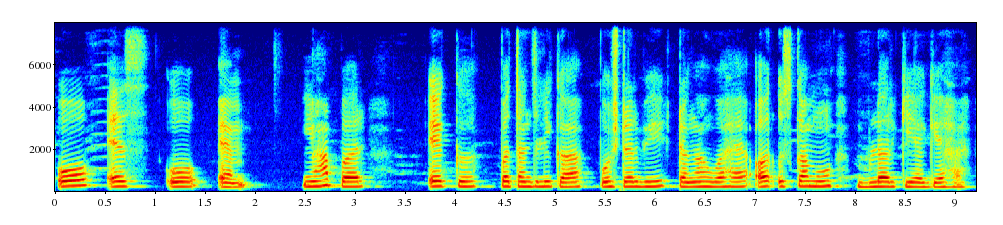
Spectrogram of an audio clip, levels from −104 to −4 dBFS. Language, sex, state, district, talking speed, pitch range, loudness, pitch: Hindi, female, Jharkhand, Palamu, 115 wpm, 220-240 Hz, -17 LUFS, 230 Hz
